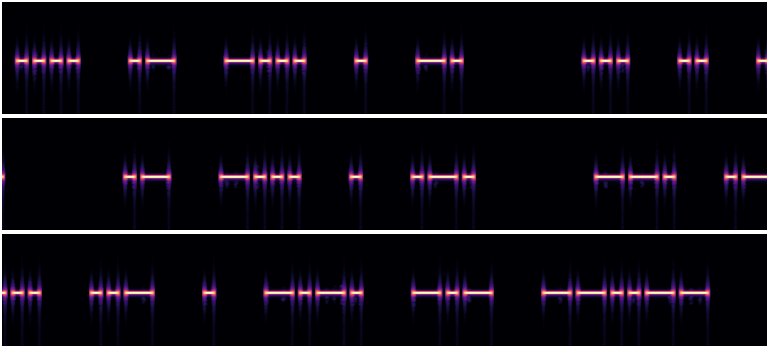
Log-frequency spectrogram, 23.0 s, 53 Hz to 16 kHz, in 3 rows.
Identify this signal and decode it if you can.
Morse code, heard as a keyed tone, about 14 wpm, spaced as for 10 wpm, 800 Hz. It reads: HABEN SIE ABER GLUECK,
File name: Morsekurs / Witze / Witz 10. Februar 2026 50 F70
